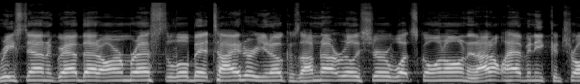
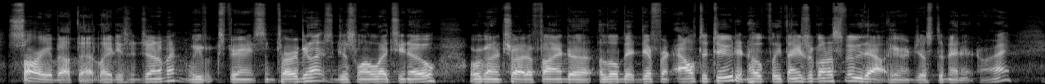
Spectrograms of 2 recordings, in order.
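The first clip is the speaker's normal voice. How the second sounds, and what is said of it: Airline pilot announcement voice. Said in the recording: “my best pilot impression”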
